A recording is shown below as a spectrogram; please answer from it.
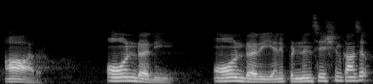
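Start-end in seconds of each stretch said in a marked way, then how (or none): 0.1-0.4 "आर" started straight on the vowel; silent H. Shown as a demonstration. Teacher explains the silent letter, "आर" with no H. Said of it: "हम ओ से शुरू करें". 1.1-2.7 "ऑनरी" repeated, each starting on O; silent H. Shown as a demonstration. Teacher shows where pronunciation starts, "ऑनरी" with no H. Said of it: "ओ से आ रहा है".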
